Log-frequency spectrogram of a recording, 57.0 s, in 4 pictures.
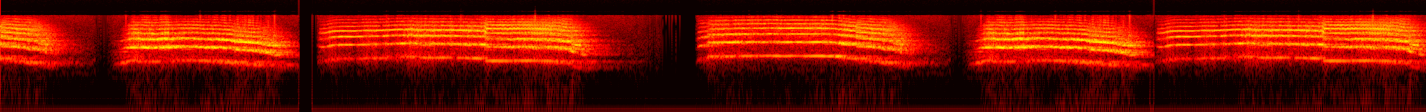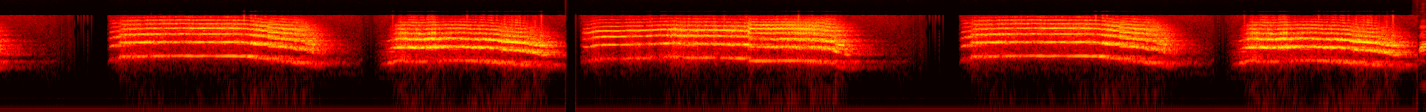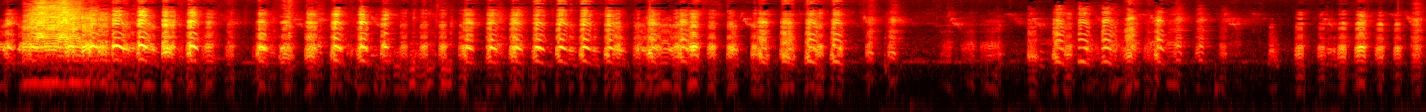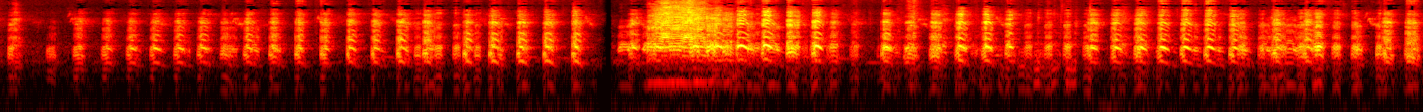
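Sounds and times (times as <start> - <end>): ducks quacking: 28.5 - 57.0.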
